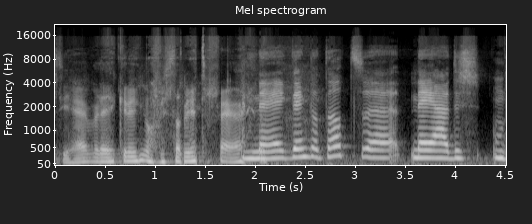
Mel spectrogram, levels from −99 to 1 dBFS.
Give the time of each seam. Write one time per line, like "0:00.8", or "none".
0:01.3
